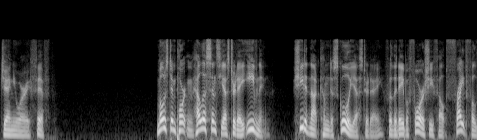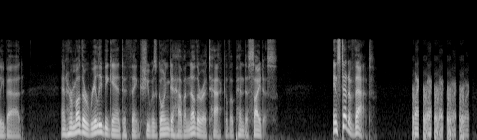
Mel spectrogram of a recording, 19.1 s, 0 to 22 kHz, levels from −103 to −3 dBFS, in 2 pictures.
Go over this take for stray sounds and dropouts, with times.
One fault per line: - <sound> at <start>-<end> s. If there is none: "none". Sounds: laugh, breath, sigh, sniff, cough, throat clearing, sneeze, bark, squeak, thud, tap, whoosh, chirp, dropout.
- laugh at 17.8-18.9 s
